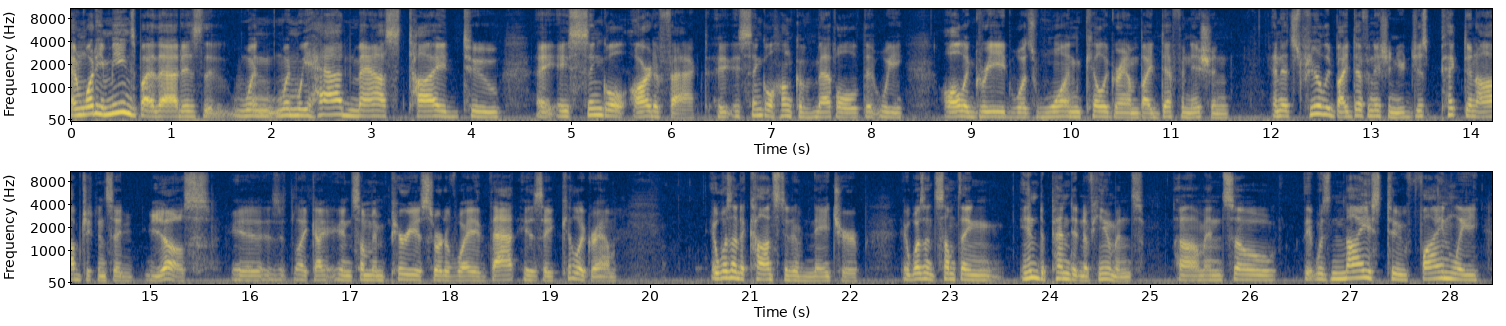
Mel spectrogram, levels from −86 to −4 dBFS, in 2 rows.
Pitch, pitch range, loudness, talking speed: 145 Hz, 130-160 Hz, -23 LUFS, 170 wpm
